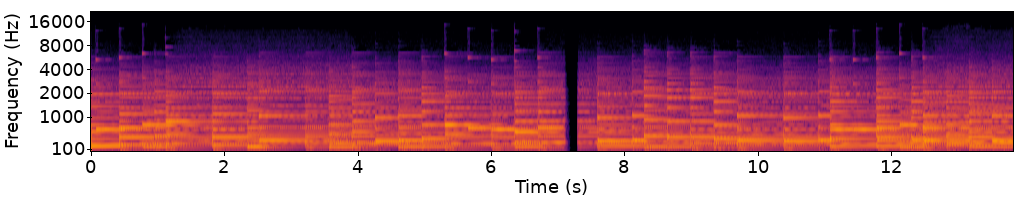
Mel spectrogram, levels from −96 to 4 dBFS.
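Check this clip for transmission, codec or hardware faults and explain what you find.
One fault is present: a call audio freeze from 7.09 to 7.31 s. The last sound before the break is carried on as a short buzzy tail that fades out, leaving about 120 ms of silence before the audio resumes. The likely cause is packets held up in transit until the jitter buffer ran dry, so the receiver filled about 195 ms on its own. Nothing is lost. Everything after 7.31 s simply arrives 195 ms later than it should.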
